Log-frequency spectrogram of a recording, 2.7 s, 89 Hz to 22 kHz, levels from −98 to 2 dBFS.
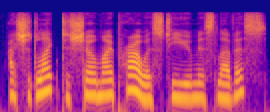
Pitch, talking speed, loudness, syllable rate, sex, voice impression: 200 Hz, 245 wpm, -17 LUFS, 5.5 syllables/s, female, feminine, adult-like, fluent, slightly refreshing, slightly friendly, slightly lively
